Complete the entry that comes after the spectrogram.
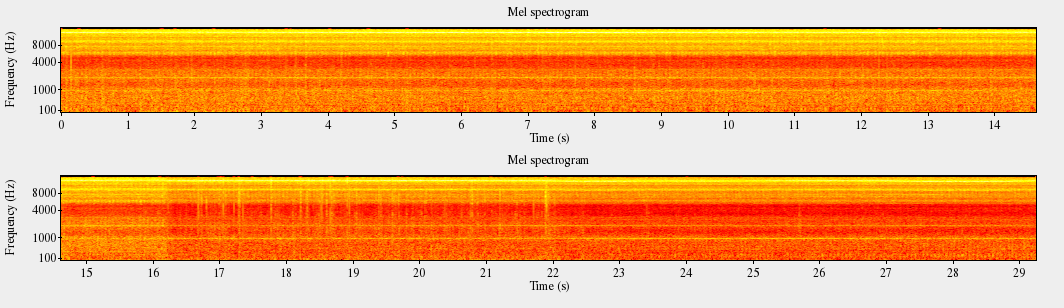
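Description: Helicopter noise heard from the aircraft itself: a loud, steady drone of engine and rotor with a thin high whine over it. It eases slightly about halfway through and again a little later.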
